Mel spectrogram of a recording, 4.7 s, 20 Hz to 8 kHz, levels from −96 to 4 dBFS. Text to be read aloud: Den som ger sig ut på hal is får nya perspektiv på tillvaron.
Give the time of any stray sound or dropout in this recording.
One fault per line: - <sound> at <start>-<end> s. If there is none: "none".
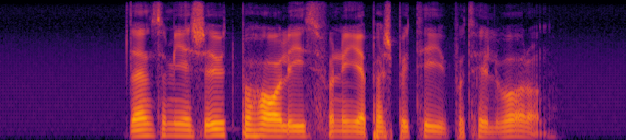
none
